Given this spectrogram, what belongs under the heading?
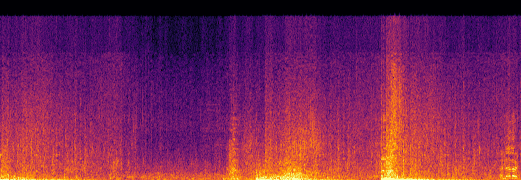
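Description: Cannons fire in the game Tales of Monkey Island: two heavy booms land a couple of seconds apart over a rumbling background, the second sharper and louder.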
